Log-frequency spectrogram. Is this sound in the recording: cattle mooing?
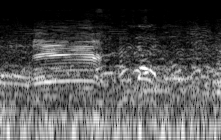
yes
